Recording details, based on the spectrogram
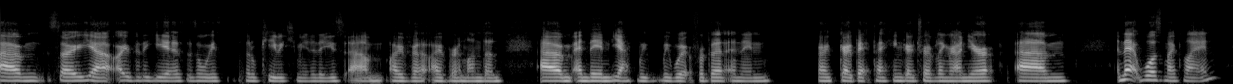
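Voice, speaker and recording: A woman with a New Zealand accent speaks at a fairly quick pace in a fairly low pitch, her intonation monotone and flat. The recording is very clean, with a silent background and a dry, close sound with no echo. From New Zealand, Canterbury. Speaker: farmer. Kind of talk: interview. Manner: hesitant, many fillers.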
